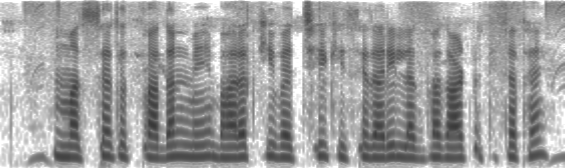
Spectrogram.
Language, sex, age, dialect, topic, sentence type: Hindi, female, 18-24, Awadhi Bundeli, agriculture, statement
